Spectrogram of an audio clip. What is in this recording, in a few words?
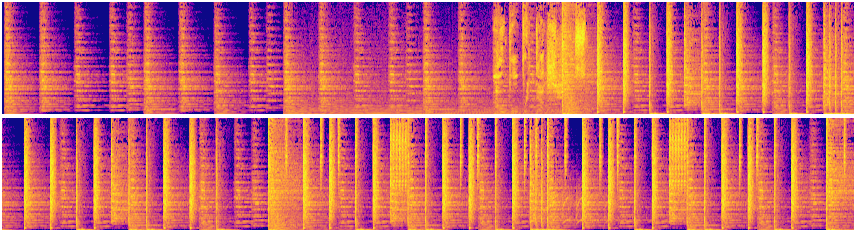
Power Noise Beat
